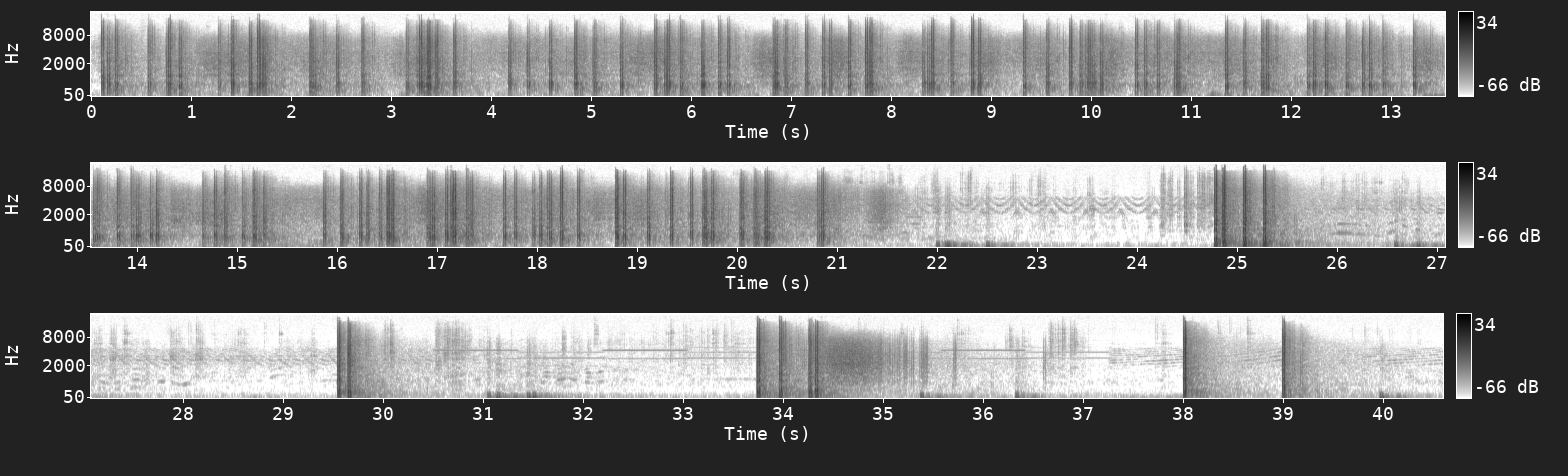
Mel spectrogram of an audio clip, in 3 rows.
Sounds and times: FireWorks 0:00.0 - 0:27.8
FireWorks 0:29.6 - 0:32.3
FireWorks 0:33.7 - 0:36.7
FireWorks 0:37.9 - 0:40.6

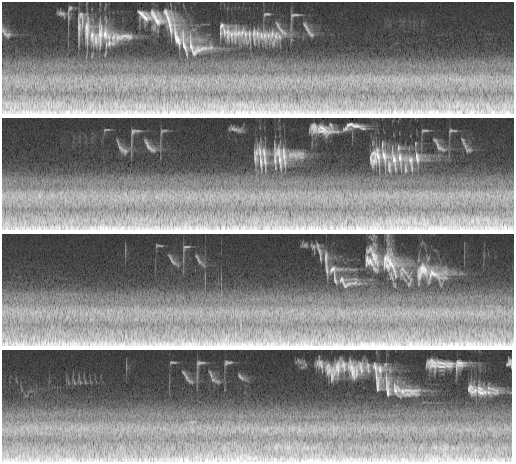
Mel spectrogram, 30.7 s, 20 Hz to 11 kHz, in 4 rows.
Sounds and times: Robin singing 0:00.0 - 0:04.8
Robin singing 0:08.6 - 0:10.2
Robin singing 0:11.0 - 0:14.8
Robin singing 0:17.2 - 0:18.6
Robin singing 0:19.8 - 0:26.8
Robin singing 0:27.4 - 0:30.7

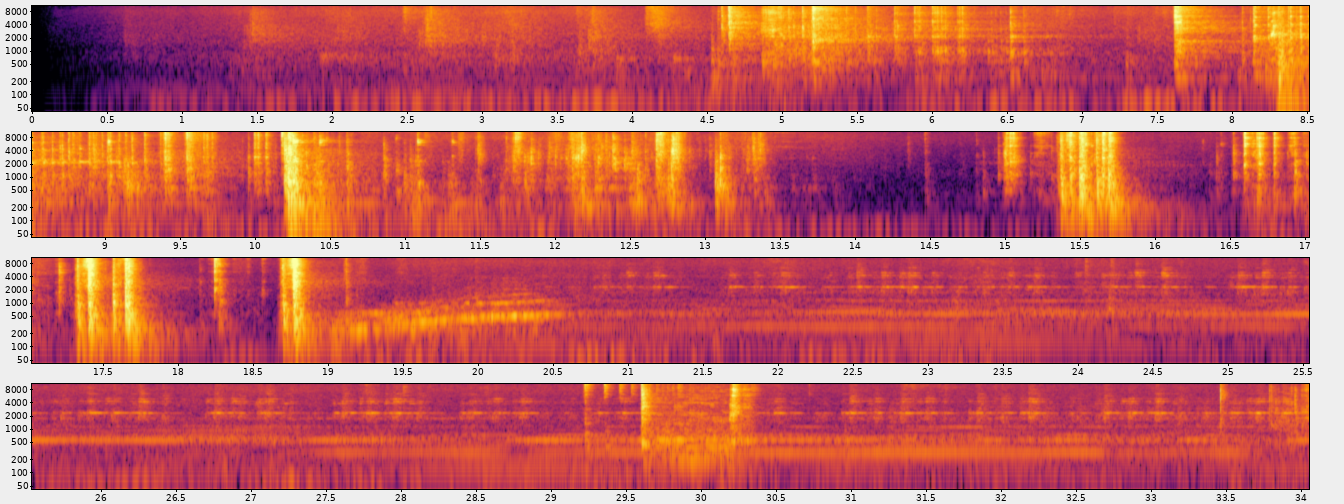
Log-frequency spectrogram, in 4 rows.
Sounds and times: Elevator Sound up 0:15.0 - 0:34.0

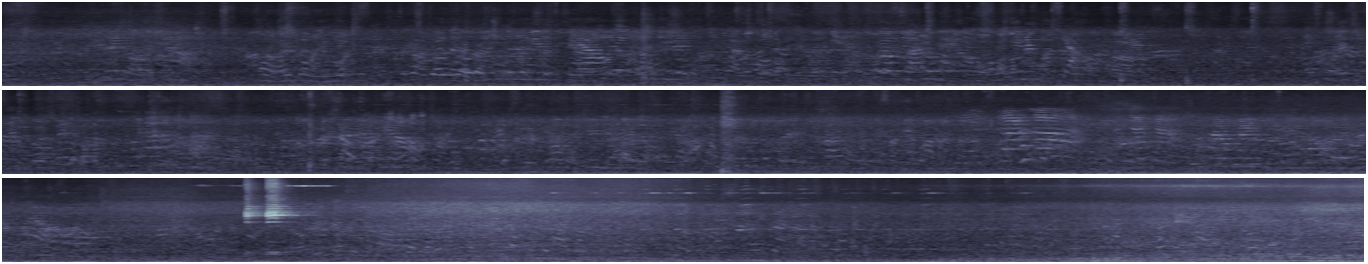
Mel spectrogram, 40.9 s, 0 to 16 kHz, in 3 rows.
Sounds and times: Many tourists 0:00.0 - 0:40.9
traffic sound 0:00.0 - 0:40.9

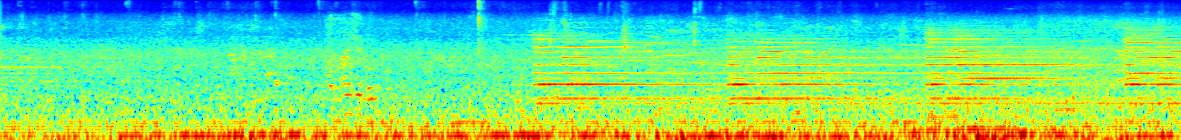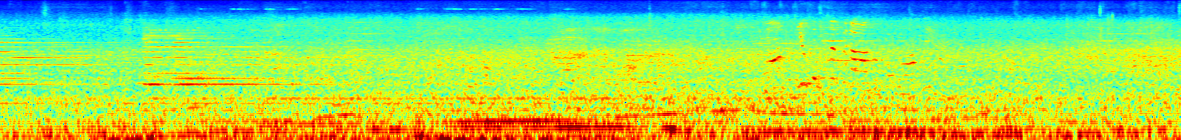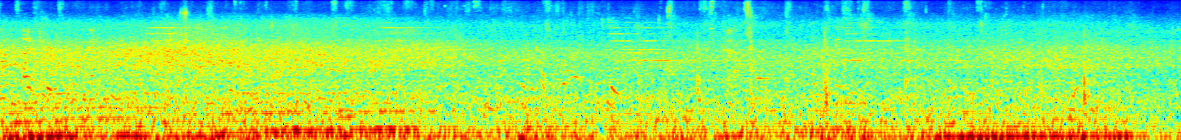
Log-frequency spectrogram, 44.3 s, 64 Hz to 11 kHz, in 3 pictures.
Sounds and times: hour bell play of the church 0:00.0 - 0:01.8
passing by traffic 0:00.0 - 0:44.2
hour bell play of the church 0:06.6 - 0:19.5
hour bell play of the church 0:29.8 - 0:42.4

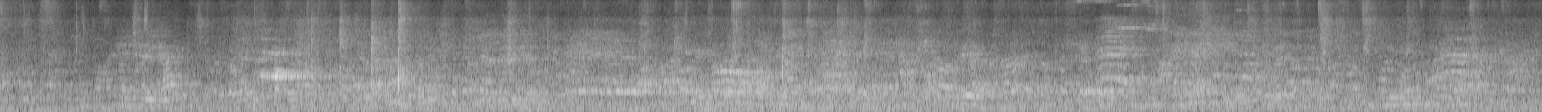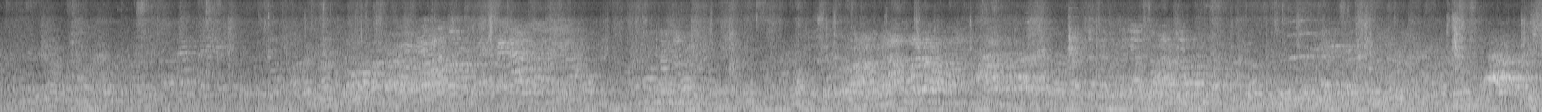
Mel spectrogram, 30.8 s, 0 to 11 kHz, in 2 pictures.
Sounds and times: Students 0:00.0 - 0:30.8

